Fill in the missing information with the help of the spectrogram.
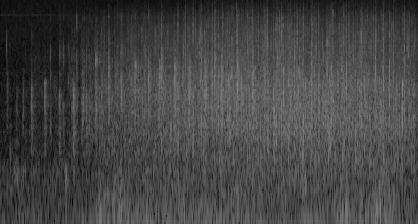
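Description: Large crowd applauding: a few scattered claps at first, swelling within about three seconds into dense, steady applause.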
